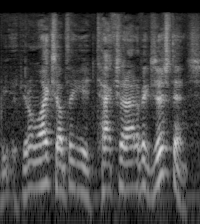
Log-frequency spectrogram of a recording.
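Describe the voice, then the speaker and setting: A man's somewhat breathy, fairly high voice at a fairly quick pace, with ordinary pitch variation. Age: 70s. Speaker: public access TV host and activist. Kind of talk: solo monologue to camera. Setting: studio. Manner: halting.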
